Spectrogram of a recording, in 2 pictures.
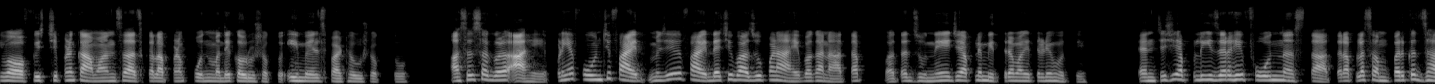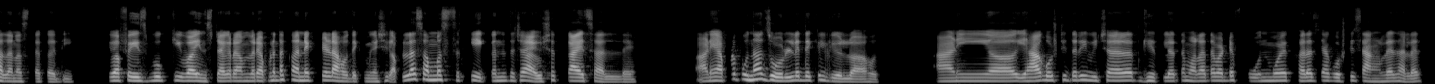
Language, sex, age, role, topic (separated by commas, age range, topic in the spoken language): Marathi, female, 30-34, guest, तुमच्या आयुष्यात स्मार्टफोनमुळे नाती कशी बदलली आहेत?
